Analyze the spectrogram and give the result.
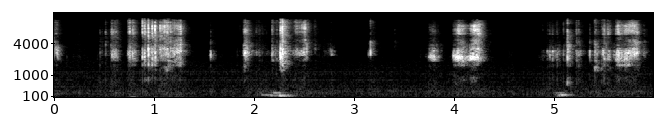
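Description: A metal craft knife cuts and shaves the surface of a small, round, solid white soap disc held in the hand. It makes crisp, crumbly, bright scraping bursts separated by short silences, with almost no low end.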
